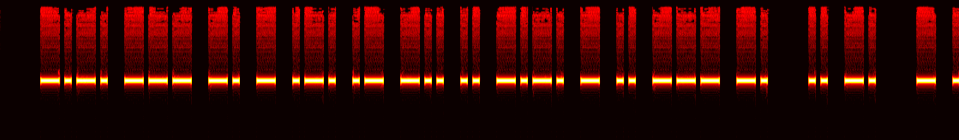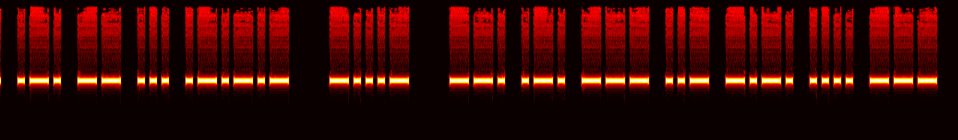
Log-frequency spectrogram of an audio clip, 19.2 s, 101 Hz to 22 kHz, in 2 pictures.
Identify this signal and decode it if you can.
Morse code, heard as a keyed tone, about 20 wpm, 1000 Hz. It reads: CONTRADICTION IN TERMS. <BT> GROUCHO
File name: qotdfiles / 20wpm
